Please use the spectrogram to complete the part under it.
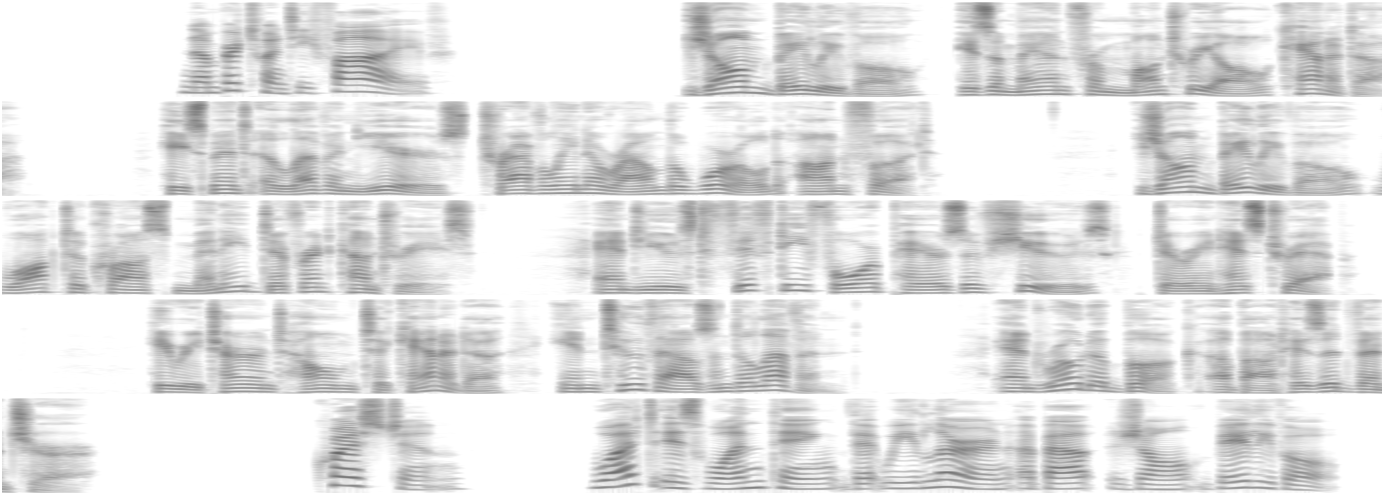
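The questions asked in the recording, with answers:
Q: What is one thing that we learn about Jean Béliveau?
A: He spent 11 years walking around the world.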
